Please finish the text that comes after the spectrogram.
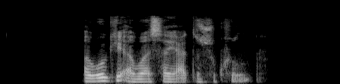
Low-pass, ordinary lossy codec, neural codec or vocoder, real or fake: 9.9 kHz; Opus, 64 kbps; none; real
